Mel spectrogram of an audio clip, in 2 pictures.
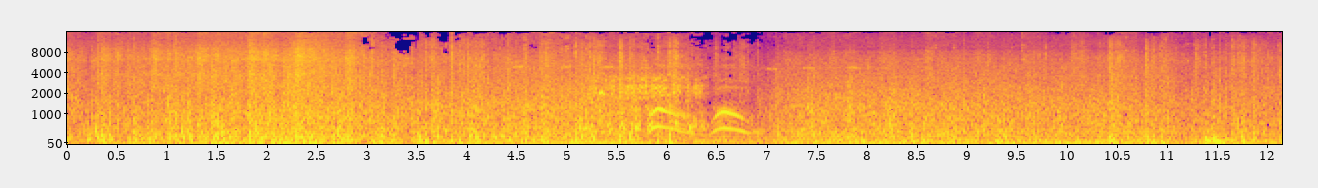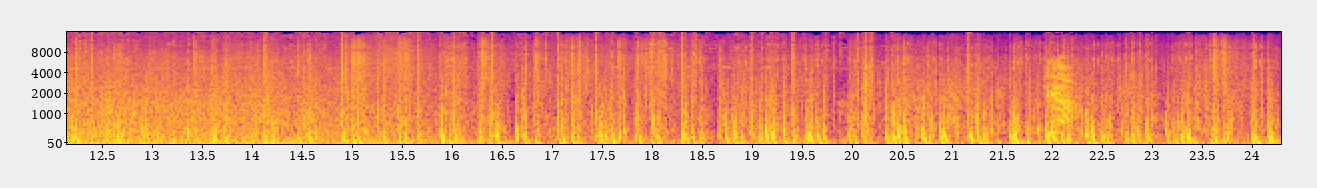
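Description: A horse gallops with quick, heavy hoofbeats.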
